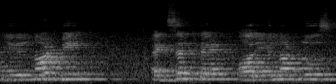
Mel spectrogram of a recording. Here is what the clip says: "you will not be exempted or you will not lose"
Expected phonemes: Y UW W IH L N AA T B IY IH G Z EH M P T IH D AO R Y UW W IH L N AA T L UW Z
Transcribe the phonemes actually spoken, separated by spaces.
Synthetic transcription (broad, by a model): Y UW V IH L N AA T B IY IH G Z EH P T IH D AO R Y UW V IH L N AA T L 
